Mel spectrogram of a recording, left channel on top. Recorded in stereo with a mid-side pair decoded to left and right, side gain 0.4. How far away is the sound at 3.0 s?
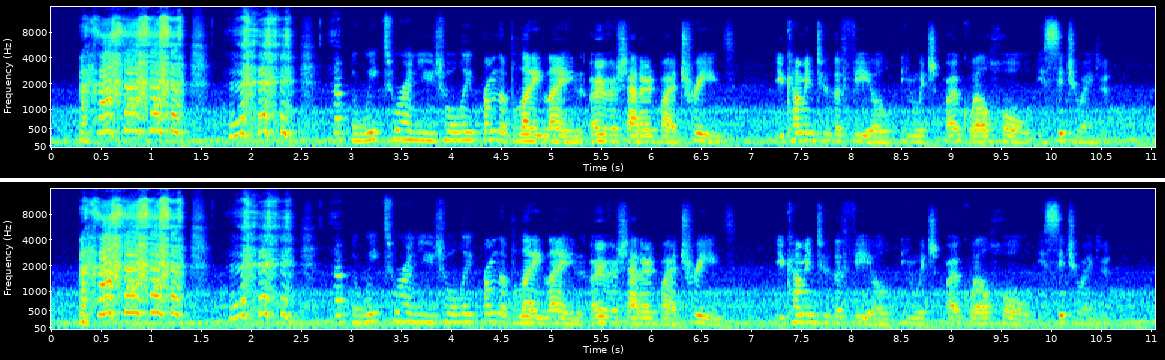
About 1.3 m.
